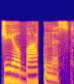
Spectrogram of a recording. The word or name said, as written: geobotanist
